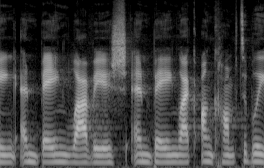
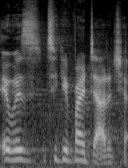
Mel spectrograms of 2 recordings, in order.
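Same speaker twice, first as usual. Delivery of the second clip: emotional, welling up, fighting to stay composed; 3 semitones higher, 3 dB quieter than usual. A podcast guest, talking about something for their dad, getting emotional. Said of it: "I don't want to get emotional".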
